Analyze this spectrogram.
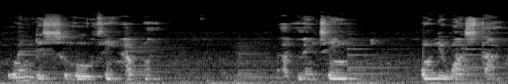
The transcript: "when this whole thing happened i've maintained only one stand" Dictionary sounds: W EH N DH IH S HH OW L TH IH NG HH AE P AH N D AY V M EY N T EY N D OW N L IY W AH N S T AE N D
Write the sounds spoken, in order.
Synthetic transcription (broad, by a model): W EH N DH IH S HH OW L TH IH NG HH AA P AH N AY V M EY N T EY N OW N L IY W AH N S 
